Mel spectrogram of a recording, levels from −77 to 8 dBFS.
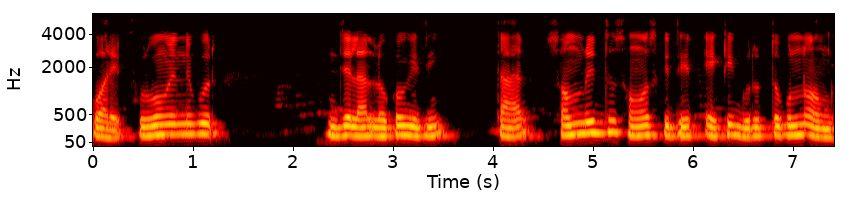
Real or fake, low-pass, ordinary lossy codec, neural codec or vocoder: real; 5.4 kHz; none; none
